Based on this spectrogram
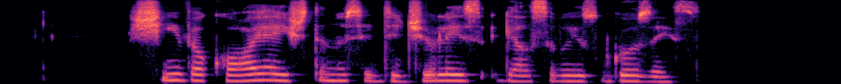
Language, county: Lithuanian, Vilnius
